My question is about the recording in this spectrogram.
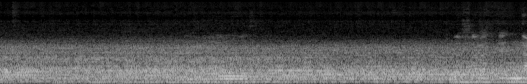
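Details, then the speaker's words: Consul Facilite 11 kg washing machine in spin: loud, steady roar with droning hum from a worn tub bearing and leaking seal (retentor). "ela tá fazendo um barulho muito alto nesse caso esse barulho aqui já é o vazamento da parte do retentor"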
